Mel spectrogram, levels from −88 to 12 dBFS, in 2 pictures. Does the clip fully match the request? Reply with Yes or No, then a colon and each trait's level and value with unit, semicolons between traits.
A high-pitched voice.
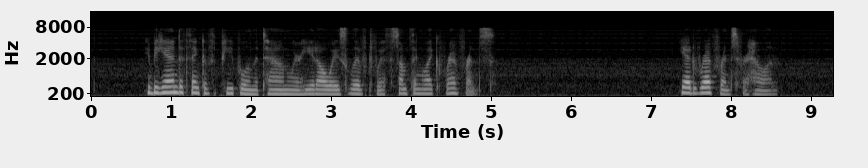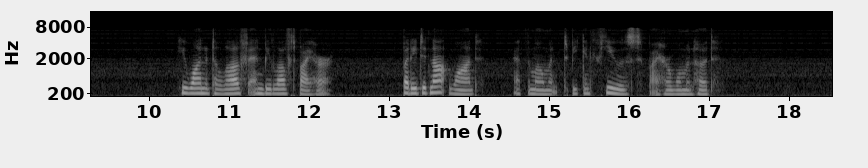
Yes: high, 195 Hz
